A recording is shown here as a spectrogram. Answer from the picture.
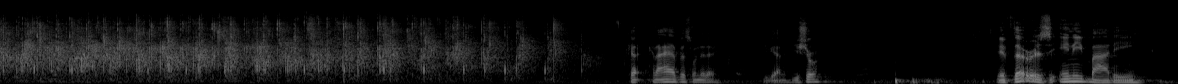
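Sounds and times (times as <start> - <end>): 
audience hand clapping: 0.0 - 6.3
speech: 6.3 - 8.4, 10.0 - 11.5.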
